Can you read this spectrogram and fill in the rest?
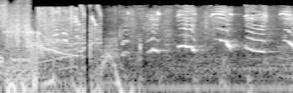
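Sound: dog whimpering and yipping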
